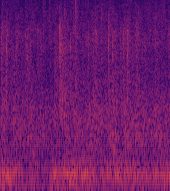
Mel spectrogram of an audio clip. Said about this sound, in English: There was a terrible thunderstorm, and rain was pelting the car.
